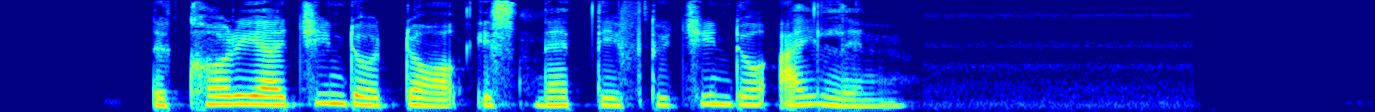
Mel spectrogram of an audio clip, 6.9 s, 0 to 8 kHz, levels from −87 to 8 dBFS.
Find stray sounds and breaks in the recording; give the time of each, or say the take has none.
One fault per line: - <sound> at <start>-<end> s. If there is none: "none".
none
